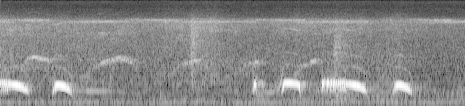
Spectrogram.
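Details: Spotted dove song, recorded as training material for cage birds: two quick hooked coos, then a three-part phrase with a long drawn middle coo and a short falling end note. Faint higher arched notes sound in between.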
